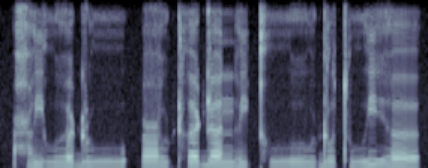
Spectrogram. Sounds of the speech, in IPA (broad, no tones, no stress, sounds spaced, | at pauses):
ħ ə̤ j ṳ ɦ ɵ ɖ ɭ ṳ | ʕ ṳ ʈʰ ə ɖ ɜ n ə̤ j kʰ ṳ ɦ ṳ ɖ u tʼ ṳ j ɦ ə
